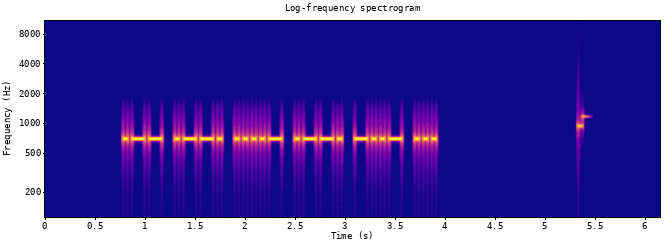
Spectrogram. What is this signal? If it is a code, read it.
Morse code, heard as a keyed tone, about 28 wpm, 700 Hz. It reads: WP4PXS
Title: USA Call Signs 28wpm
